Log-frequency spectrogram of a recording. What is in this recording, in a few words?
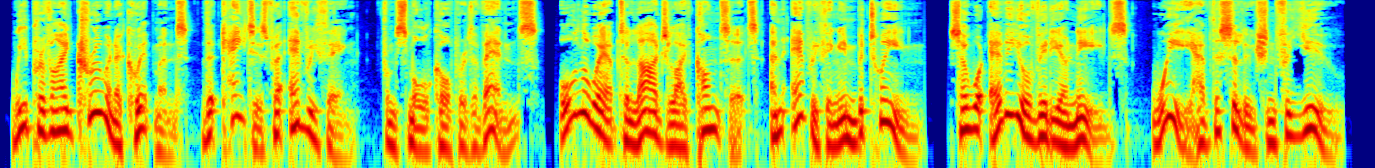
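english male; lektoring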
